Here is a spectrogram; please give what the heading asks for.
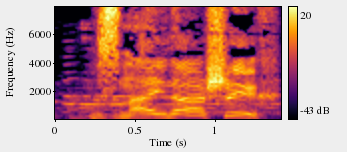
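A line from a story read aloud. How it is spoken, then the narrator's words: Shouted. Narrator (Russian): закричал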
